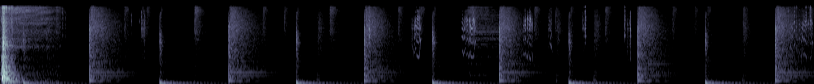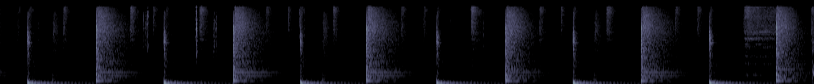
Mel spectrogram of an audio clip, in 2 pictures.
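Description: Background music: a sparse drum-kit beat, bass drum and snare alternating at a steady medium tempo.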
